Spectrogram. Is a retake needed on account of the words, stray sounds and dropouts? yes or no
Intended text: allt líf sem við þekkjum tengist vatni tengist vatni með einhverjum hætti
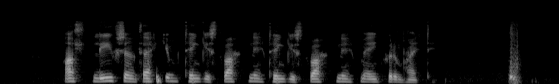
yes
